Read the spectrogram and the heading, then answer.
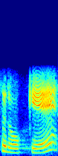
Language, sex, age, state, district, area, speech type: Tamil, female, 30-45, Tamil Nadu, Madurai, urban, conversation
